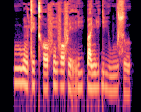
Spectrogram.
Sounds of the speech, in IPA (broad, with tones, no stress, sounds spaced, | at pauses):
uː˦ w ũ˨ t e˦ kʰ ɔ˨˦ f ũ˦ v ɔ˦ f e˨ r iː˦ k͡p a˦ ɲ i˦ ɗ iː˦˨ w uː˦ s ʊ˨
